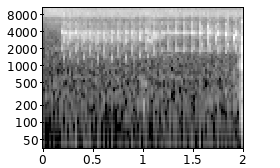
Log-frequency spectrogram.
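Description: An insect trilling: a fast, even pulsing, about twenty pulses a second, high in pitch, starting a moment in and running on steadily.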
